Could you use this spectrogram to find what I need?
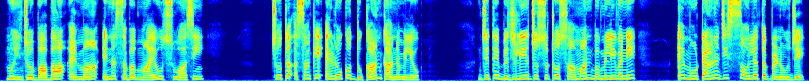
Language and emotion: Sindhi, sad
